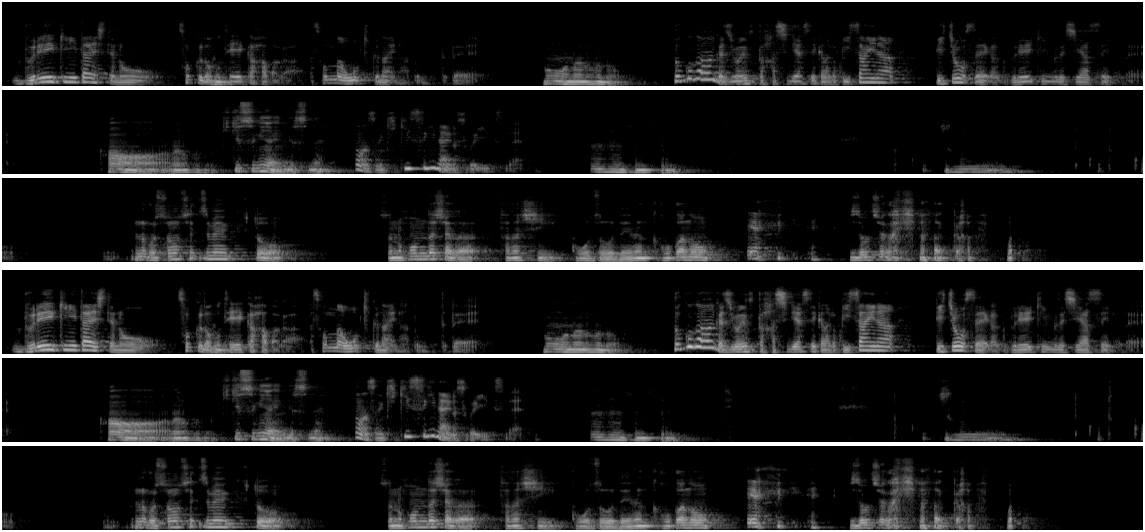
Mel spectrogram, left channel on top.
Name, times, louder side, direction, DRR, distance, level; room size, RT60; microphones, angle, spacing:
voice 1, 0.1-1.5 1.8-4.2 4.5-4.8 6.7-9.0 9.3-11.4 14.9-16.6 20.8-20.9 22.8-22.9 23.8-23.9 30.3-31.0, right 3 dB, 90° right, 0.9 m, -32 dB
voice 2, 5.4-6.2 12.5-14.7 17.3-18.2 20.8-21.6 24.1-25.7 26.6-30.0 31.3-32.9, equal, 10° right, 1.0 m, -31 dB
27.0 x 15.5 x 8.3 m
head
